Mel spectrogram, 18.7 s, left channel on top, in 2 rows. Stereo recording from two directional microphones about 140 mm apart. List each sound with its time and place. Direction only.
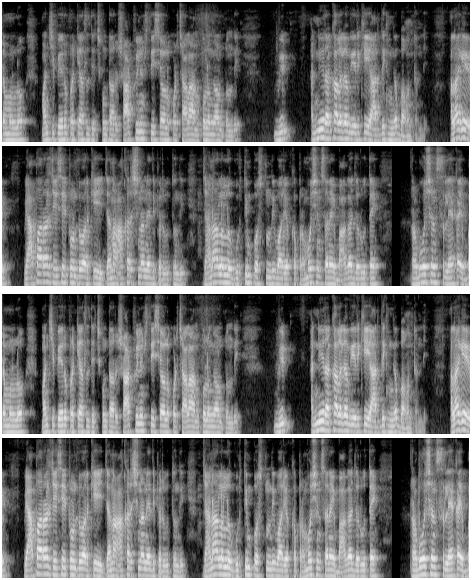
0.3 s speech: 15° right (ahead or behind)
6.1 s speech: 15° right (ahead or behind)
17.5 s speech: 25° right (ahead or behind)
